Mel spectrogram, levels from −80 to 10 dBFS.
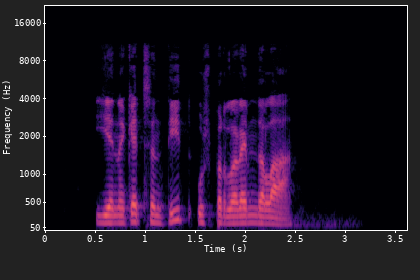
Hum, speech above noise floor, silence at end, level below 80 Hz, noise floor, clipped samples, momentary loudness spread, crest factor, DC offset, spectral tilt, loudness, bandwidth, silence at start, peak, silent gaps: none; 54 dB; 1.15 s; -64 dBFS; -79 dBFS; under 0.1%; 9 LU; 20 dB; under 0.1%; -5.5 dB/octave; -26 LUFS; 11.5 kHz; 0.5 s; -10 dBFS; none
